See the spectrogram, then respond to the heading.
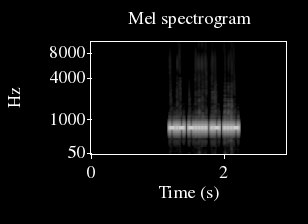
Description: Morse code, heard as a keyed tone, about 51 wpm, 690 Hz. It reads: K6AV
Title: USA Call Signs - 2x Character Spacing - 50wpm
